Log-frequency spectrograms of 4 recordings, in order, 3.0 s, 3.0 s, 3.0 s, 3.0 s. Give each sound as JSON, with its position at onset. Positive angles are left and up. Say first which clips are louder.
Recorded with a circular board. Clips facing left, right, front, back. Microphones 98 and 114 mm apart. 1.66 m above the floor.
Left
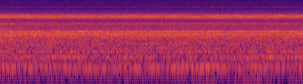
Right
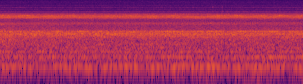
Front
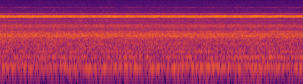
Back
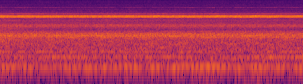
{"t": 0.0, "sound": "an insect", "louder": "right 1 dB, back 1 dB", "azimuth_deg": -135, "distance_m": 4.5}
